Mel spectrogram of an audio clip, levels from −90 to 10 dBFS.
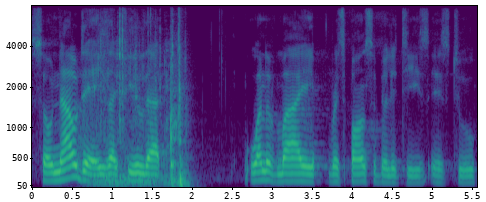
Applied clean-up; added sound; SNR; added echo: none; Drawer open or close; 8 dB; none.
